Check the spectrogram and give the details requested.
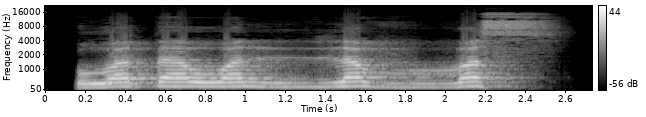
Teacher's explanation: یہ جو لام ہے اس کو اس واو کے ساتھ ملائیں گے اور واو کو سین کے ساتھ ملا دیں گے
